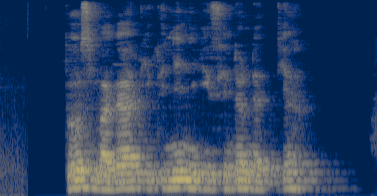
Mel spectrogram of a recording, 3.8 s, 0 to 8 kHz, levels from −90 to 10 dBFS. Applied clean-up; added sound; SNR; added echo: neural separator model SepFormer DNS4.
